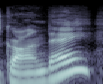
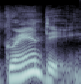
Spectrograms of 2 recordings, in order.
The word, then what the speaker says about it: Grande: So I changed the pronunciation of her last name. That's why everyone says Grande. – Because Grande. – It was Grandy. – Grandy. – Yeah, I was raised Frankie Grandy.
